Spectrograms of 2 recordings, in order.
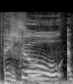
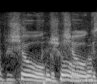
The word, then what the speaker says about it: pishogue: It's great to see some Irish words still in use today in the Irish language, phrases such as, that's, how do you pronounce that? That's only a pishogue. A pishogue is an Irish word. – Pishogue. There are plenty more.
